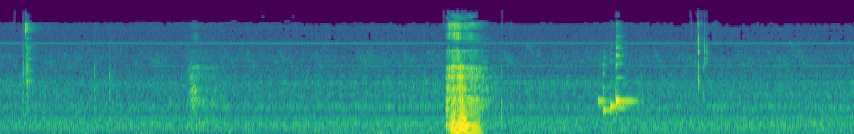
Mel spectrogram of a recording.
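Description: Steady low hum of running desktop computers, with a small click just after the start as the power button of a Lenovo ThinkCentre mini PC is pressed to restart it. A short voiced sound falling in pitch comes about halfway, the loudest moment. A brief beep follows about six seconds in, then a couple of faint clicks.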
